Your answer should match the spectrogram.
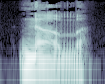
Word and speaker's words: numb: Numb. Yeah. Entumecen, as Kubla says. Your toes go numb. Sintumecen. Entumecidos. No, entumecidos. Numb. They're numb. N-U-M-B with the silent B at the end.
